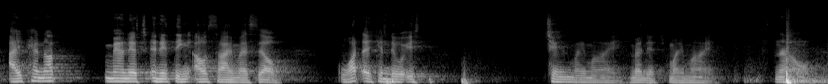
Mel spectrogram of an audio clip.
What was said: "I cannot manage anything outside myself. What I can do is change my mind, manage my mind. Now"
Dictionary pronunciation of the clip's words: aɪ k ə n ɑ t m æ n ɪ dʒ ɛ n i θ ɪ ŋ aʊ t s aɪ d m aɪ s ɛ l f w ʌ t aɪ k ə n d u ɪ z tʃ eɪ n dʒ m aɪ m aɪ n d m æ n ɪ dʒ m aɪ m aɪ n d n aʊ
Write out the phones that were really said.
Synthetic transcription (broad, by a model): aɪ k ə n ɑ t m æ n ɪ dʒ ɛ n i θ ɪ ŋ aʊ t s aɪ d m aɪ s ɛ l f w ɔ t aɪ k ə n d u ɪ s tʃ eɪ n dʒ m aɪ m aɪ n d m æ n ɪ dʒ m aɪ m aɪ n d n aʊ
